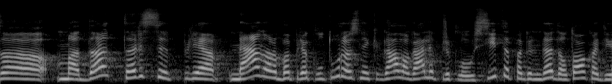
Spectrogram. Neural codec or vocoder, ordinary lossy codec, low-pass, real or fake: autoencoder, 48 kHz, 128 numbers a frame, DAC-VAE, trained on Japanese speech; MP3, 96 kbps; 14.4 kHz; fake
